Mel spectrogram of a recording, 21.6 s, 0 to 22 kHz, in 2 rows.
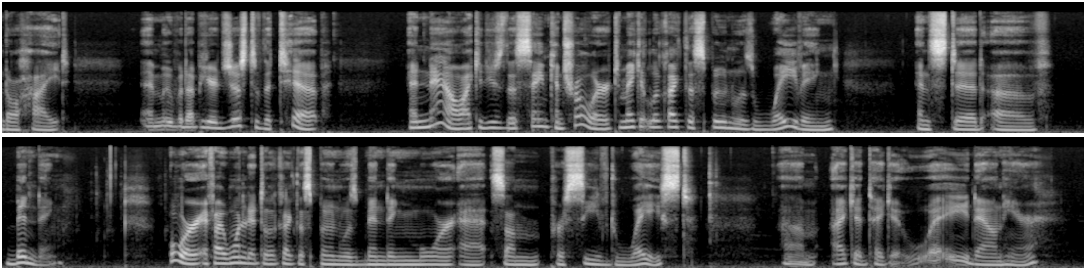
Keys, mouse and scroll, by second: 0.3 click, 3.2 click, 5.8 middle click, 11.7 ctrl+z, 17.9 w, 18.6 click.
